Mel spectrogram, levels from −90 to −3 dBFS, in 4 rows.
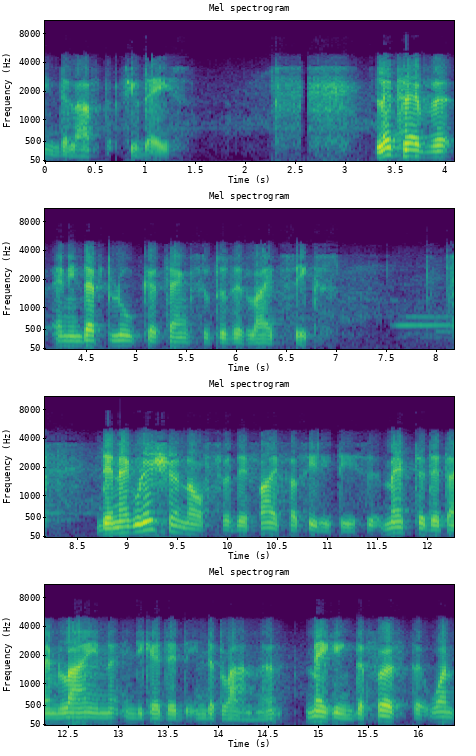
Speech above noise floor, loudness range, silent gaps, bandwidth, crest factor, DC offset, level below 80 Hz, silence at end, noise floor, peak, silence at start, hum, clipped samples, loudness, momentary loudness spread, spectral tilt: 35 dB; 8 LU; none; 5.2 kHz; 22 dB; under 0.1%; -62 dBFS; 0 s; -57 dBFS; 0 dBFS; 0 s; none; under 0.1%; -21 LUFS; 17 LU; -7 dB/octave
